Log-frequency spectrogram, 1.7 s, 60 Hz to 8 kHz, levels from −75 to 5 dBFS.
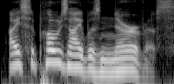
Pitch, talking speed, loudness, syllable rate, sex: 145 Hz, 170 wpm, -16 LUFS, 5.1 syllables/s, male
